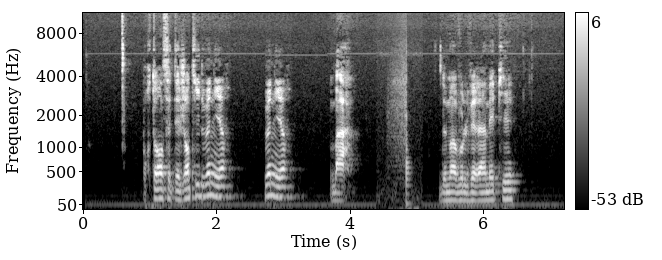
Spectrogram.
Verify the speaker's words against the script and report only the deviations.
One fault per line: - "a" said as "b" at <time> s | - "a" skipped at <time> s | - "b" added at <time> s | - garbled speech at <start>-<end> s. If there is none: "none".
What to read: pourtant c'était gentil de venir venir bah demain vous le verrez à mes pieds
none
